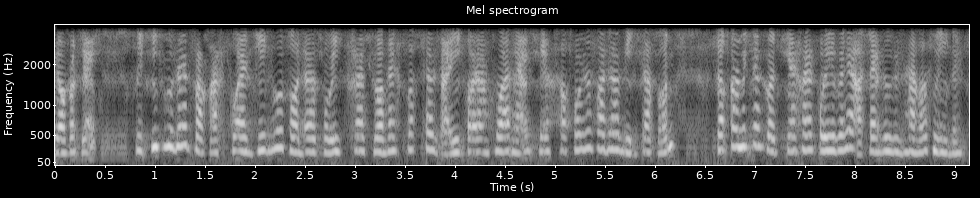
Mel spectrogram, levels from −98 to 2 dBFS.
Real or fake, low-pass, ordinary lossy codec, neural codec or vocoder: fake; 3.6 kHz; none; codec, 16 kHz, 1 kbps, FreqCodec, smaller model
